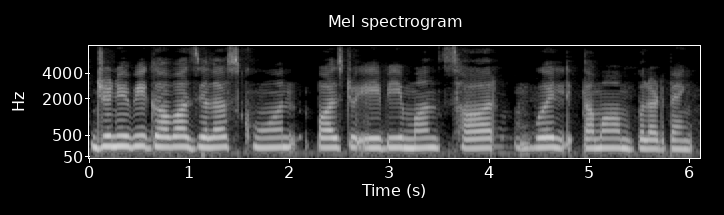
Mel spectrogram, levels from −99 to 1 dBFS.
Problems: background sounds at intervals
